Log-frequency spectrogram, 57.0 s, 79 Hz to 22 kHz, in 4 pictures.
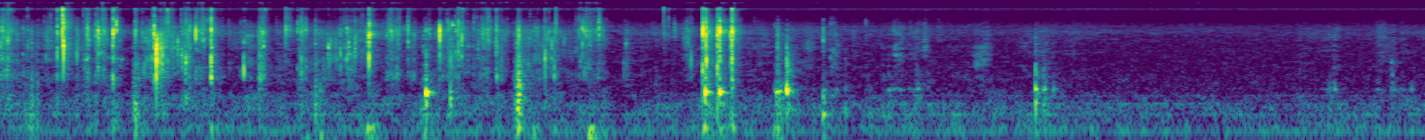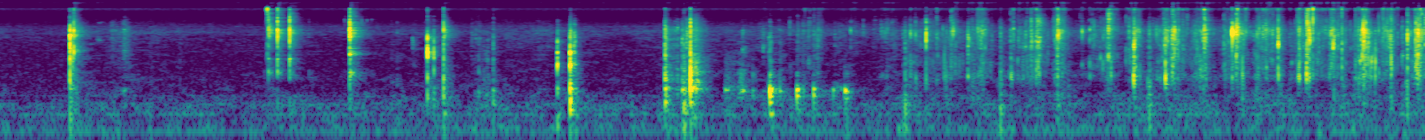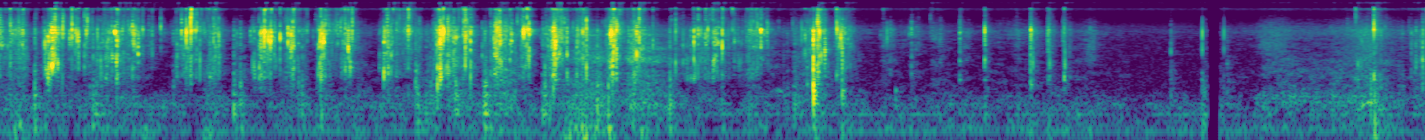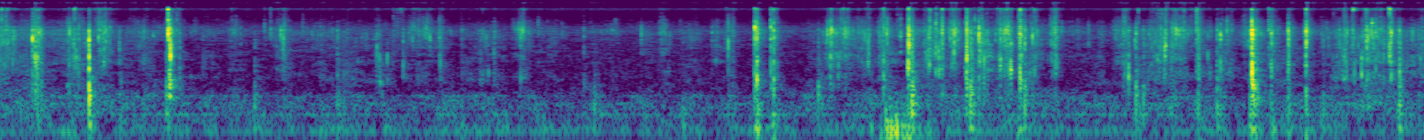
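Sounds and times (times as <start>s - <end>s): slime squishing and popping: 0.0s - 6.2s, 23.0s - 39.2s, 42.2s - 56.9s.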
